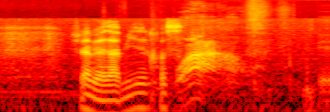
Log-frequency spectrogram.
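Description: A young man exclaims with surprise.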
